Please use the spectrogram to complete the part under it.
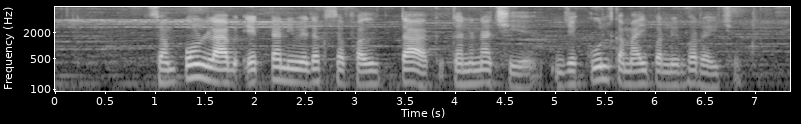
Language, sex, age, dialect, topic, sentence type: Maithili, male, 25-30, Eastern / Thethi, banking, statement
